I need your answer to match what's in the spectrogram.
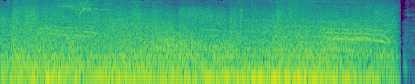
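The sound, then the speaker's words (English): A loud explosion of a boat in a film, blowing up a man living in its hull: a dense, sustained roar of deep rumble and crackling debris, with faint whistling tones and possible shouts, lasting about six seconds before cutting off abruptly. “And he gets blown up, and his response is, "Oh, thank God."”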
